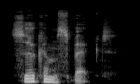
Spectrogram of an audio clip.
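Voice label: "circumspect", English, Australian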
